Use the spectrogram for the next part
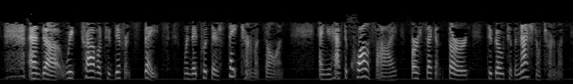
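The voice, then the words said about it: Louisiana accent. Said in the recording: “I'm from Louisiana, as you can guess, I'm sure, by my accent.”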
